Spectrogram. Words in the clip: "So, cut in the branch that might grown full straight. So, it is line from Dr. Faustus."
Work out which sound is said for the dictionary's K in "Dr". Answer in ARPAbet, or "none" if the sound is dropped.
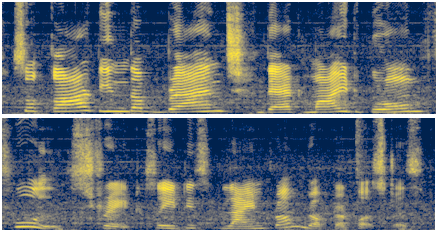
K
